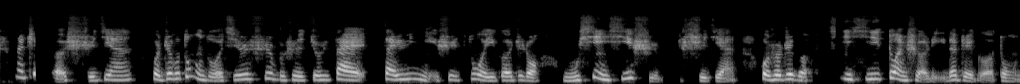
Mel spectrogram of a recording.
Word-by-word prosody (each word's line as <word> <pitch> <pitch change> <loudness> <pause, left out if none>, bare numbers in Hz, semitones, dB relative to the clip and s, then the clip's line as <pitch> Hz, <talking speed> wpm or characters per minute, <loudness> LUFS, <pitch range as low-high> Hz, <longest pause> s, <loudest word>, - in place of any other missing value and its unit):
那 320 - -1
这 - - +1
个 - - +1
时 180 - -2
间 205 +1 -1 0.2
或 - - +4
者 - - -4
这 260 - +4
个 260 - +2
动 325 -11 -2
作 180 -3 -1
其 205 +5 -4
实 240 +1 +1
是 270 +2 -4
不 200 -5 -4
是 195 -1 -1
就 205 +2 -1
是 205 - -2
在 210 -5 +6 0.2
在 240 -4 +5
于 235 +3 +1
你 215 -7 -4
是 200 +1 -3
做 240 -5 +1
一 170 - +2
个 185 +1 +2
这 200 +2 -4
种 180 - +3 0.2
无 175 +2 -1
信 215 +3 +2
息 260 +8 0
时 295 - -2 0.2
时 330 -4 -2
间， - - -2 0.2
或 - - +7
者 - - 0
说 220 +1 +6
这 235 +1 +5
个 185 -2 -1 0.2
信 250 -6 -2
息 245 +2 -1
断 260 -5 +3
舍 195 +1 0
离 - - -9
的 205 - +2
这 180 -6 0
个 - - -3
动 165 -3 -3
215 Hz, 280 characters per minute, -23 LUFS, 195-250 Hz, 0.2 s, 或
